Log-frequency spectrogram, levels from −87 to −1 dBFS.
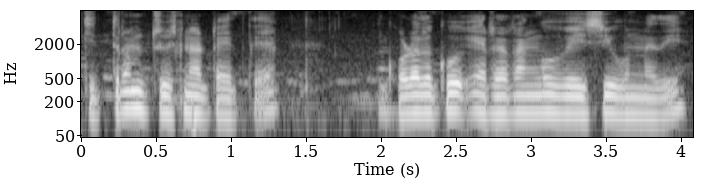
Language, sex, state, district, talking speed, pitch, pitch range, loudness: Telugu, male, Telangana, Mahabubabad, 115 wpm, 130 Hz, 120-135 Hz, -17 LUFS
